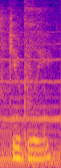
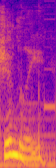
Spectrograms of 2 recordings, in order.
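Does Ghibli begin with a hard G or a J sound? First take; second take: hard G; J sound. First: The word begins with a hard G sound. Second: The word begins with a J sound. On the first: "for a very long time, I pronounced it Ghibli" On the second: "the person in the behind the scenes on the D V D said Ghibli"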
